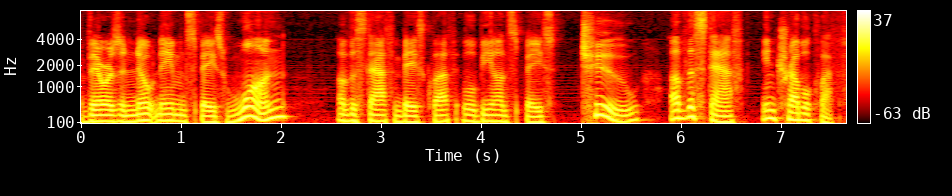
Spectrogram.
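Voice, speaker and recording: With an unremarkable speaking voice, a man talks at a fairly slow pace in a medium pitch with ordinary pitch variation. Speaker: music teacher. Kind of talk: online lesson.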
